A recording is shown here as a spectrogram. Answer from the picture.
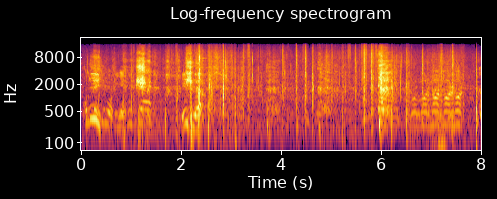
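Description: Men's voices calling out and laughing, with a cough right at the start, over short knocks scattered throughout from players' running steps.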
